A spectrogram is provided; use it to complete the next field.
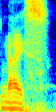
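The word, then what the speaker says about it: gneiss: type of stone um it's just pronounced nice most things in df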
